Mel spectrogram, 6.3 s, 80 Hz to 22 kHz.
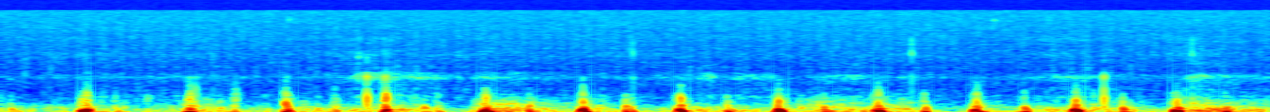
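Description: Fast, regular low heart thumps at about 120 a minute, a quickened heartbeat during exercise.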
